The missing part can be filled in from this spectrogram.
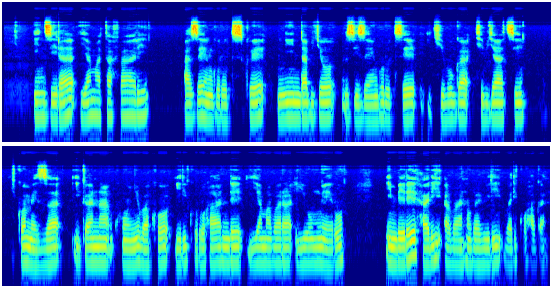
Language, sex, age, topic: Kinyarwanda, male, 18-24, education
